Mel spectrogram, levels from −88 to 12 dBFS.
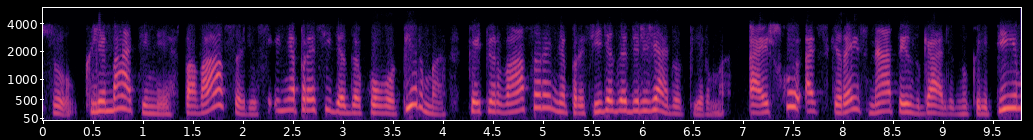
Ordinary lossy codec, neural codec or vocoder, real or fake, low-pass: Opus, 16 kbps; none; real; 5.4 kHz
